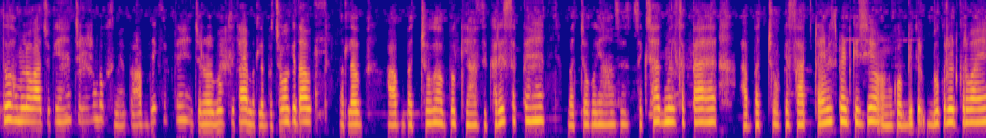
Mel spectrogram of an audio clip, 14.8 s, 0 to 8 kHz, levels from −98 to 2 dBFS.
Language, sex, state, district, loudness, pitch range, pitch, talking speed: Hindi, female, Bihar, Darbhanga, -20 LUFS, 215-260 Hz, 240 Hz, 205 wpm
